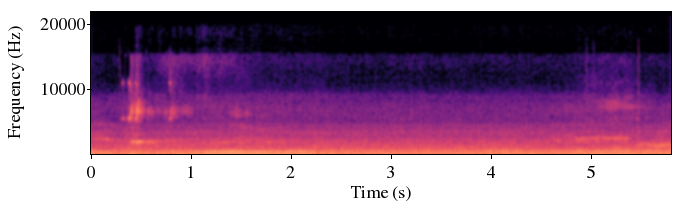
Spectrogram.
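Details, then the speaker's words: Farm tractor with mower on a 100°F-plus heat-index day in southwest Minnesota, restarted after clearing grass wrapped around the blades: steady low engine drone with even mid-pitched mower-drive hum, no knocks or labouring; running normally. "So I'll get this thing fired up and we'll see what it sounds like here."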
